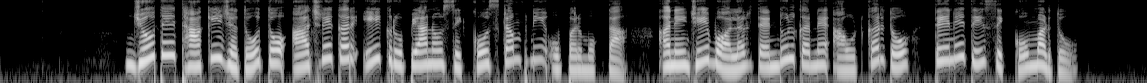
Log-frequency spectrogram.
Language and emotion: Gujarati, neutral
